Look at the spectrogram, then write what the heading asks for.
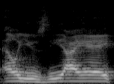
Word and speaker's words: Lucia: We were really set on Lucia really quick, and it's Luzia.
